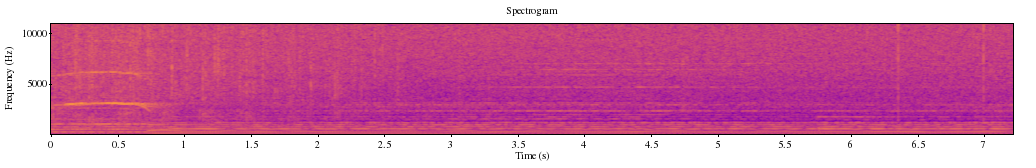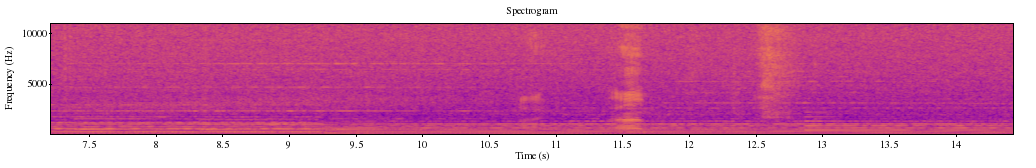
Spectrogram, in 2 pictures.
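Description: Steady audience applause for a speaker at a service, a dense crackling wash of clapping that carries on for the whole stretch over a sustained tonal hum, with no voices.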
